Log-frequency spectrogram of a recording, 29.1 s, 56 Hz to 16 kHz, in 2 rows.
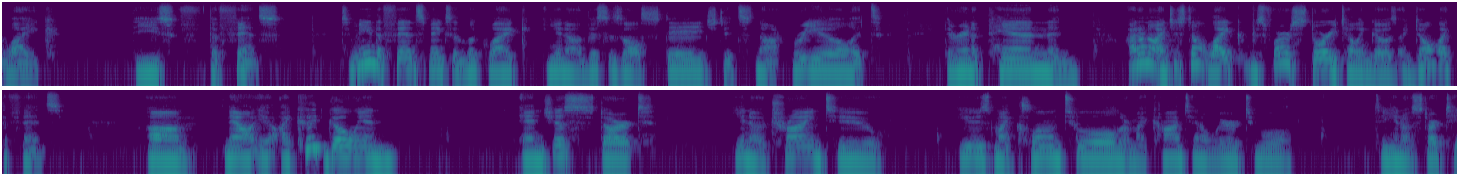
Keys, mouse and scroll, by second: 18.8 click, 23.3 click, 25.5-26.5 typing, 26.7-27.9 drag.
